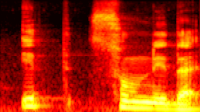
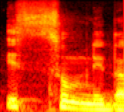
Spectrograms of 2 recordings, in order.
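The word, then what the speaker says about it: 있습니다: এখানে উচ্চারণটা হবে সাংসিয়তের পরে যখন আবার শিউত চলে আসে তখন এই দুইটারই উচ্চারণ স উচ্চারণ হবে। ইস সুমনিদা, ইত সুমনিদা এরকম হবে না, ইস সুমনিদা উচ্চারণটা হবে।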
